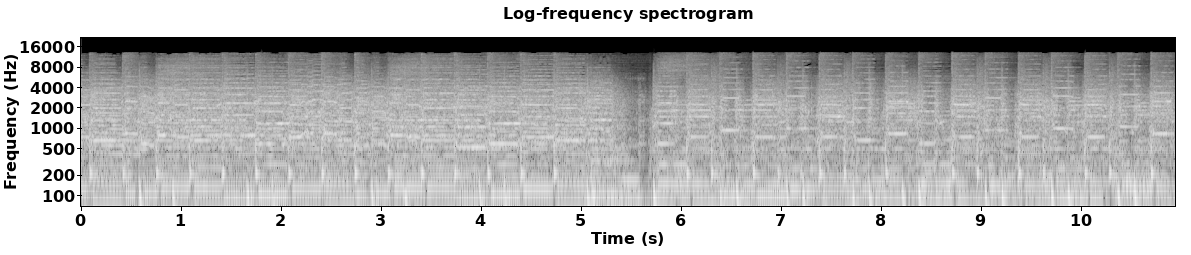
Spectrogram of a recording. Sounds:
Music

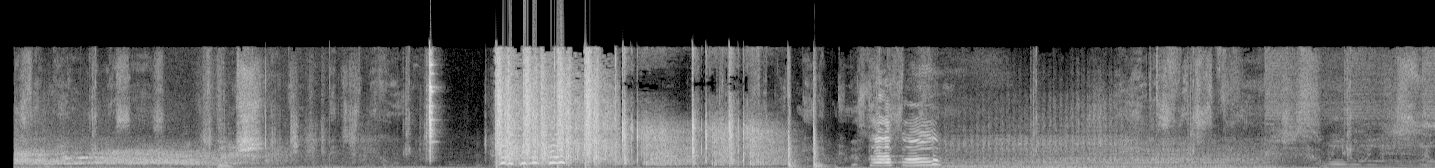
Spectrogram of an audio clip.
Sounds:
Music, outside, urban or man-made, Speech

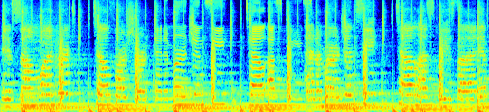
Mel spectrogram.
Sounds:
Music

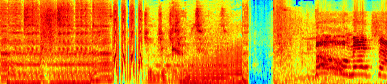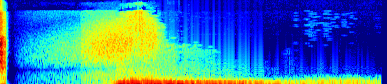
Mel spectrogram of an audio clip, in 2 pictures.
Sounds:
Speech, Dubstep, Music, Electronic music

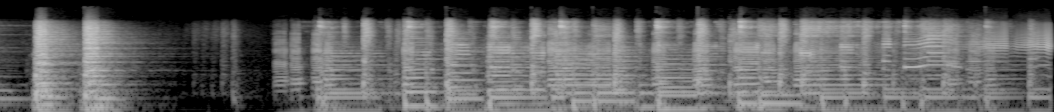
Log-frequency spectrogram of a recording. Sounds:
Music

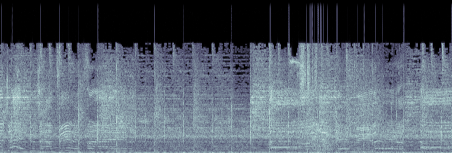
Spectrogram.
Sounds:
Music

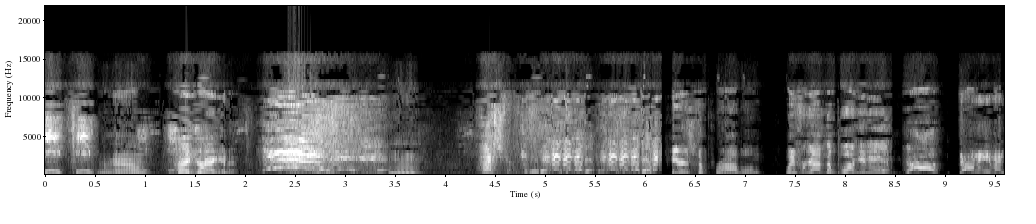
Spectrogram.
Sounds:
Speech

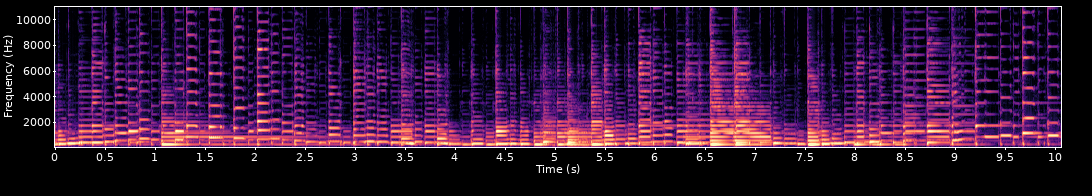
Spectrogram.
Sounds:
playing mandolin

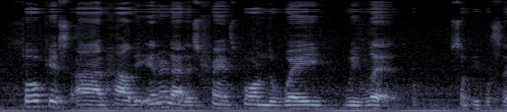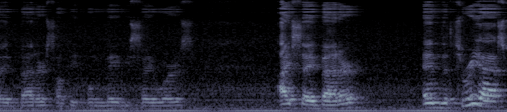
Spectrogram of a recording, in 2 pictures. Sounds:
Speech, Narration, Male speech

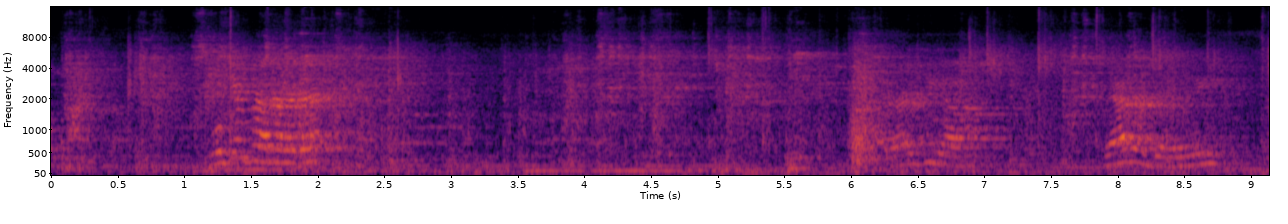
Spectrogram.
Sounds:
rope skipping

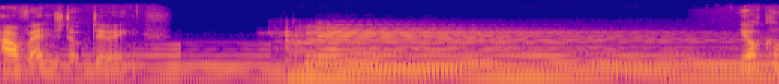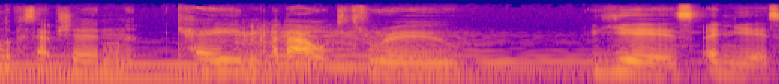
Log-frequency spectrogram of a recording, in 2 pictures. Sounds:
Music, Speech

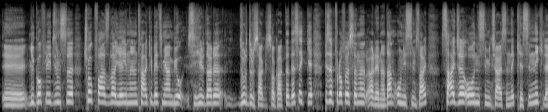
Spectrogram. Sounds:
Speech

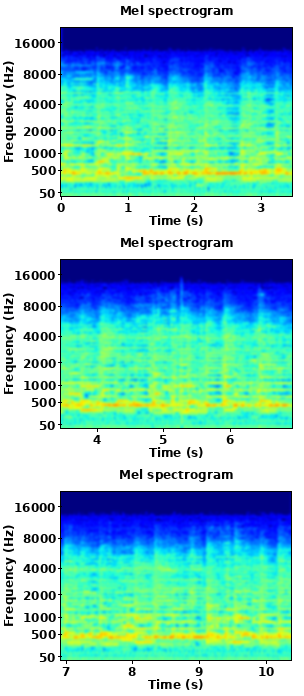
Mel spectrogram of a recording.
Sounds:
Musical instrument, Traditional music, Music

